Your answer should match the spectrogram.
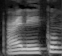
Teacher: ayn from the middle of the throat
